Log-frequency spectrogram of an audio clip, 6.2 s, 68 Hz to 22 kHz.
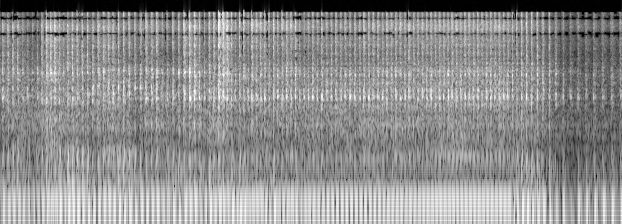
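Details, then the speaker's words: Honda 420 ATV first start after transmission repair, idling to build oil pressure; steady low thumping, much quieter than before, centrifugal clutch engaging and releasing cleanly without hanging up; centrifugal clutch engaging normally. "it's gonna let it idle for a minute let everything gets oil pressure through US yeah it sounds perfect it's a lot less noisy than it was sounds good foreign okay another clutch the centrifugal clutch ain't hanging up"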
